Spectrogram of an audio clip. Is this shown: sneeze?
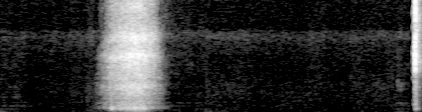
yes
